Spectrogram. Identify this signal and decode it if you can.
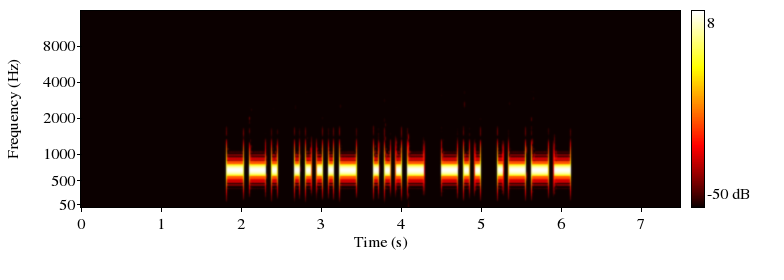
Morse code, heard as a keyed tone, about 17 wpm, 700 Hz. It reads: G4VDJ
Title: DXCC-100 Call Signs - 5 Characters - 17wpm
